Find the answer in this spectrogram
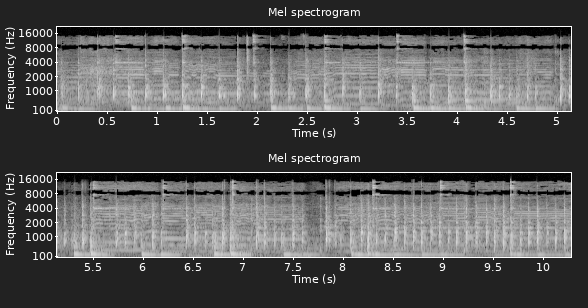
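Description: South Indian temple music played live: a thavil drum beats a steady pattern of deep strokes that drop in pitch, about two a second, mixed with sharp cracks. Above it a nadaswaram plays a wavering reedy melody.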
